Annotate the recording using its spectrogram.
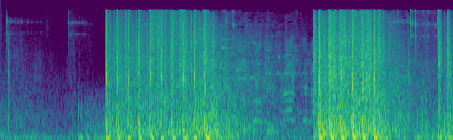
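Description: An assault rifle fires rapid bursts close by.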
